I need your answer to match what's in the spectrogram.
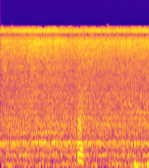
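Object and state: Nothing is struck.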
